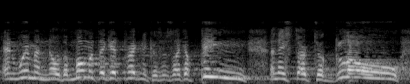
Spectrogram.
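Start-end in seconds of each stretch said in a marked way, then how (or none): none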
